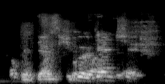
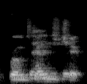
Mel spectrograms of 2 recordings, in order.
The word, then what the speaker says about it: Grodenchik: Grodenchik. Grodenchik. Yes. Grodenchik. Mhm. Grodenchik. Yes, which is just how you would spell it, but it's Grodenchik.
